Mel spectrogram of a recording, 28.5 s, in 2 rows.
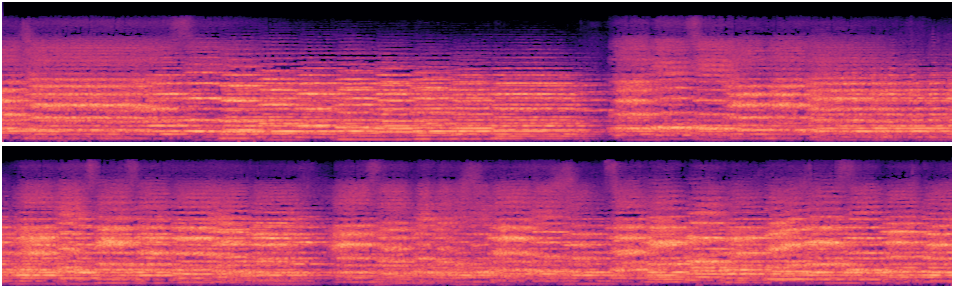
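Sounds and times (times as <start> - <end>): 
string choir: 0.0 - 28.4.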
